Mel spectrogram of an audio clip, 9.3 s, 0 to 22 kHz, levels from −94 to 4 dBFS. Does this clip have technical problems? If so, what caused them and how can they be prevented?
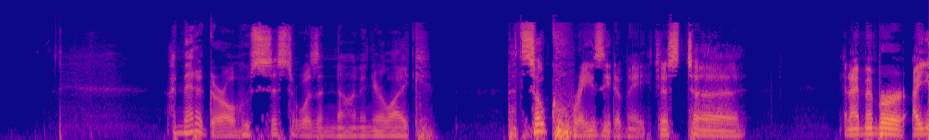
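Yes. Right after "a nun and you're", at 4.05 s, the speech suddenly turns swirly with no gap, and it stays that way to the end. That's an adaptive stream dropping to a lower bitrate, which fits a switch from about 64 down to 16 kbit/s Opus. Giving the connection more headroom or setting a higher minimum bitrate would prevent it.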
